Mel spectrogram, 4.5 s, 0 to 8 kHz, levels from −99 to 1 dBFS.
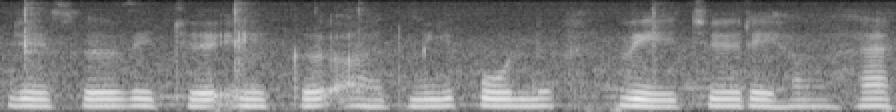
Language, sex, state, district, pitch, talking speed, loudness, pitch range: Punjabi, female, Punjab, Kapurthala, 180 Hz, 105 wpm, -17 LUFS, 175-185 Hz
